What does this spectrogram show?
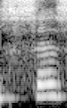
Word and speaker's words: says: the present simple and remember the pronunciation here is say but this is says say says say says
